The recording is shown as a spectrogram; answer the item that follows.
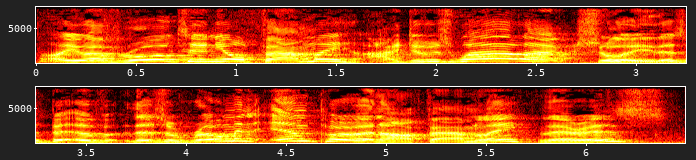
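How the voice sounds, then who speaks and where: A man's voice: very high voice, big pitch swings, a little fast, sharp tone, slight background noise, pitched above the performer's own voice, heavily acted. A man putting on a silly, cheeky, theatrical British accent as a chummy gamer lad, chatting casually on a game live stream. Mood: playful, animated. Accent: put-on British.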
